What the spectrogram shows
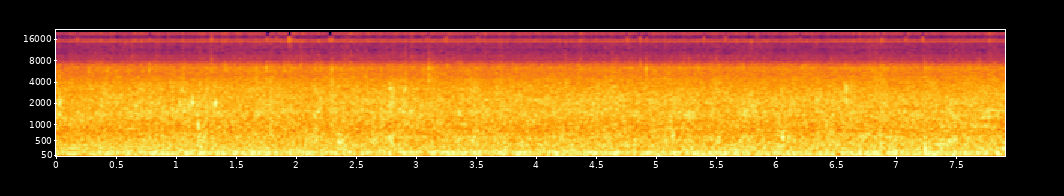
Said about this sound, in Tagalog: Grabe, lakas talaga ng ulan,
